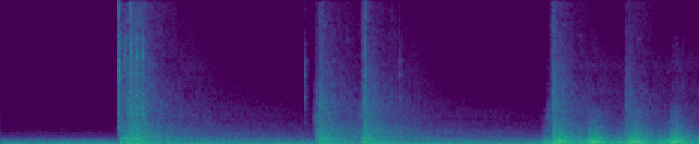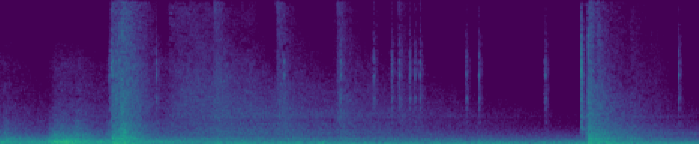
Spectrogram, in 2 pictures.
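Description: A whooshing sweep rises and fades as a spaceship turns.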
